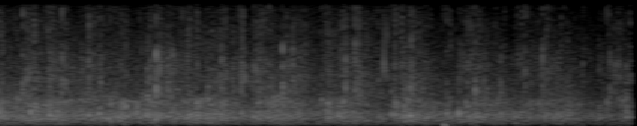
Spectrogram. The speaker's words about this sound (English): These are some of the, there's lots and lots. Give them applause. It's great.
